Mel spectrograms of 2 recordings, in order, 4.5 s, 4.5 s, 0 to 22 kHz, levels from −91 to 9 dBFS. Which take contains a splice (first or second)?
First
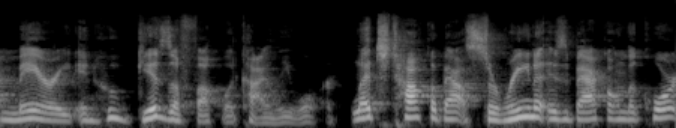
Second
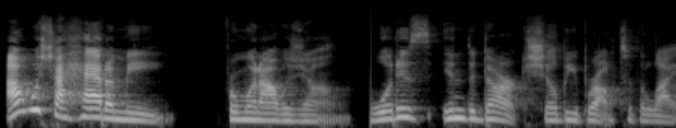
second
